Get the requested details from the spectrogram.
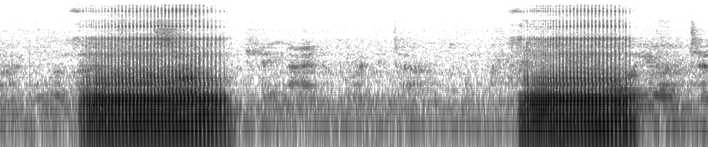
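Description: A French Bulldog snores in two long, rasping, rumbling breaths about three seconds apart.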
